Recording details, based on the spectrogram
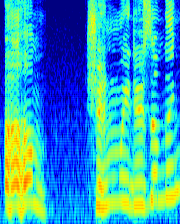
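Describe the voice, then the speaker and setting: A woman's voice: high voice, normal speed, a bit bright. A woman streamer chatting casually as she reacts to a game, exclamatory and incredulous.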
